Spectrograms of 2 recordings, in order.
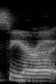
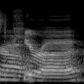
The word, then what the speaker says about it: Ciara: I just Googled C-I-A-R-A pronounced, and it says it's an Irish name, and it's pronounced Kira.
